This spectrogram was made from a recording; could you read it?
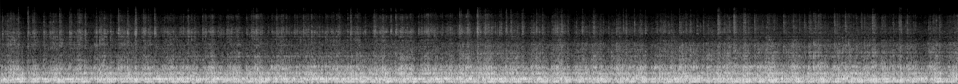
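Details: Engine idling after the exhaust was refitted (removed to swap the fuel lines for PTFE hoses) and its leaking joints sealed with sealant: smooth, even idle with a steady low drone and no puffing or ticking. A swab test shows no exhaust leaks.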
